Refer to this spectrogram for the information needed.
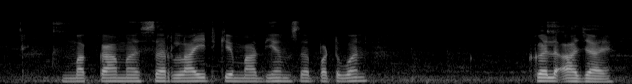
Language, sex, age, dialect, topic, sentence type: Maithili, male, 18-24, Angika, agriculture, question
